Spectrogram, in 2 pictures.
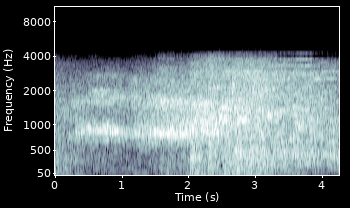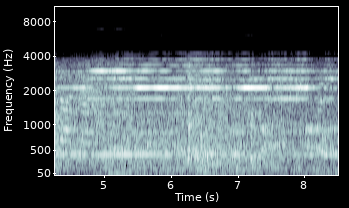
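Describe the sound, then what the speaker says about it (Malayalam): A speeding car overtaking during a film chase scene shoot on MG Road in Kochi, striking another car and overturning: a loud, sustained tyre skid and engine roar that swells early and then fades. "വേഗത്തിലെത്തിയ കാർ ഓവർടേക്കിങ്ങിനിടെ സമീപമുണ്ടായിരുന്ന മറ്റൊരു കാറിലിടിച്ച ശേഷം റോഡിലേക്ക് മറിഞ്ഞ്"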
